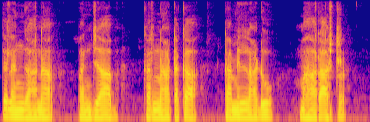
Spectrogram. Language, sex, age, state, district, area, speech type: Urdu, male, 30-45, Telangana, Hyderabad, urban, spontaneous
